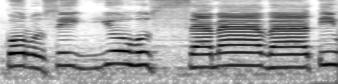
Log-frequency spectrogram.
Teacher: سماواتی اس طرح سے پڑھ دیتے ہیں، ایسا درست نہیں ہے. آپ نے میم کو بھی ایک الف کے برابر کھینچنا ہے اور واو کو بھی کھینچ کر ادا کرنا ہے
